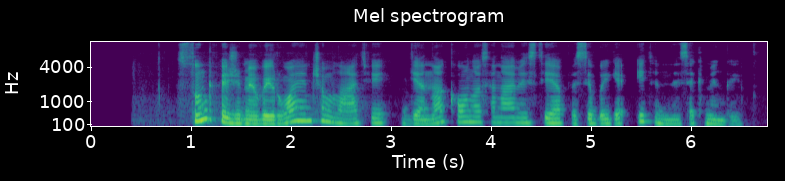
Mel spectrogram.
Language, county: Lithuanian, Vilnius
